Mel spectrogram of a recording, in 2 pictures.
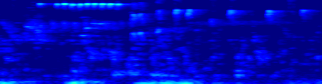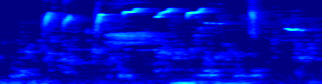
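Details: Common iora singing beside gurgling water, a busy string of sharp high whistles, thin upslurred notes and buzzy chirps, with loud bursts near the end.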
